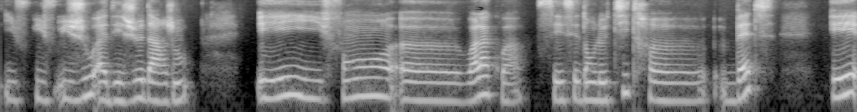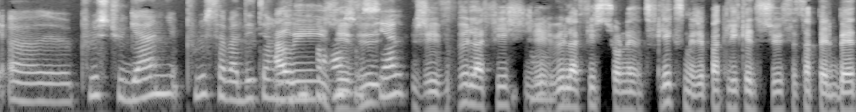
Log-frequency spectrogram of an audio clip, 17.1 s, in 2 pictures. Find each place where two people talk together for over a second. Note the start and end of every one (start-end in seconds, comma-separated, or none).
11.3-12.6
